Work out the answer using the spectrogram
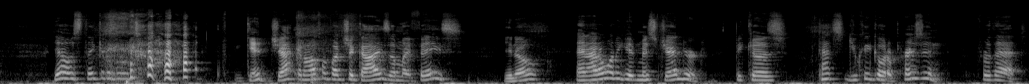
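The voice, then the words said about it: Imitates another person's voice. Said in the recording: “I'm trying to do a Jordan Peterson voice. ... I think I'm sort of close.”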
